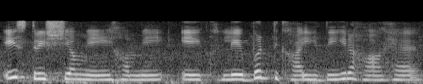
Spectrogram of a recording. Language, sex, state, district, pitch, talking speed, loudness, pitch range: Hindi, female, Punjab, Fazilka, 220 Hz, 140 wpm, -15 LUFS, 215-255 Hz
